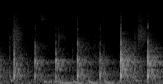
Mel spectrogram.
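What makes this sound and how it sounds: Seven quick, even taps on the plastic housing of a pair of EarFun Wave Pro headphones, each a short, dry knock with a mid-pitched tone near 1.2 kHz that dies away in about a tenth of a second. Every tap sounds the same, with no rattle or hollow buzz, and the housing is judged solidly built.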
